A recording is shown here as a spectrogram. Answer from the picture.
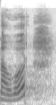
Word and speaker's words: hour: there is only 1 hour we either say 1 hour or an hour because the h H in that word is silent so if the first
